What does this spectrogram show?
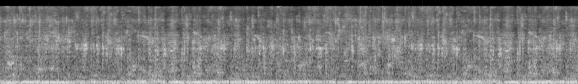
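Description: Wrapped rolls frying in hot oil in a pan: a steady, loud sizzle with a low hum underneath.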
